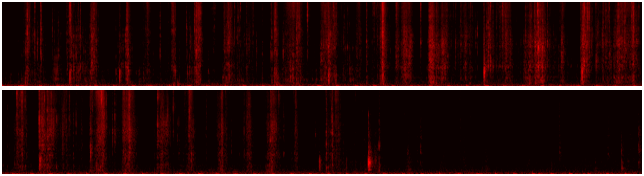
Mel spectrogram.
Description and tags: walk grass
Walking through dry grass and leaves
foot, grass, step, walking, ground, footsteps, feet, steps, walk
